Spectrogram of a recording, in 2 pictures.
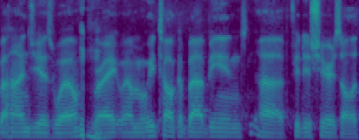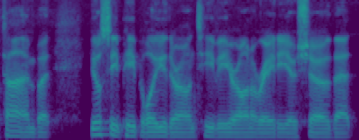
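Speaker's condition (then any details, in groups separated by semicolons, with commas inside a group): No condition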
